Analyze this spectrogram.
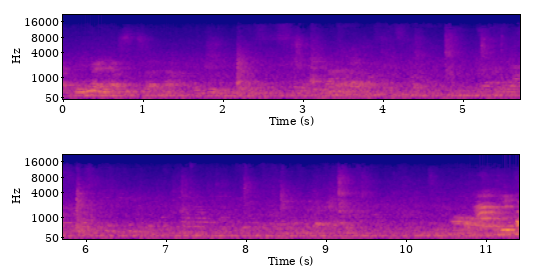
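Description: Children chatter and talk over one another in an echoing room.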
